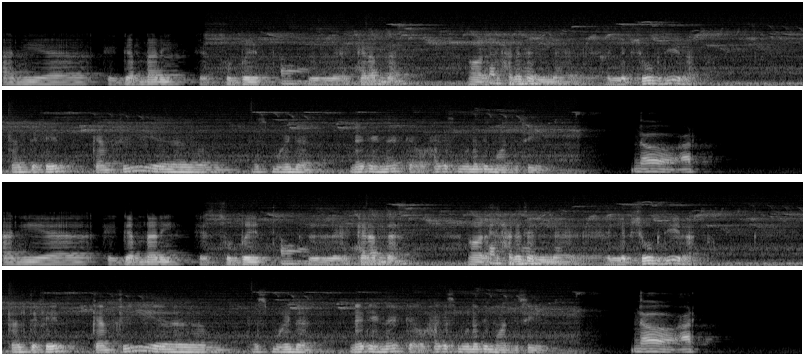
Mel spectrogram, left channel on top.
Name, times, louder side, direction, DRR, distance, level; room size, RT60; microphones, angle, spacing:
voice 1, 0.0-2.7 3.1-4.0 4.4-7.0 8.1-11.1 11.5-13.5, right 2 dB, 30° right, 3.0 m, -23 dB
sound 1, 2.0-13.8, equal, 30° left, 7.4 m, -39 dB
voice 2, 2.8-3.1 3.5-4.0 4.9-5.6 14.3-14.9, right 2 dB, 50° right, 1.2 m, -26 dB
sound 2, 3.2-13.1, right 1 dB, 10° right, 5.9 m, -41 dB
28.5 x 26.0 x 7.6 m
head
